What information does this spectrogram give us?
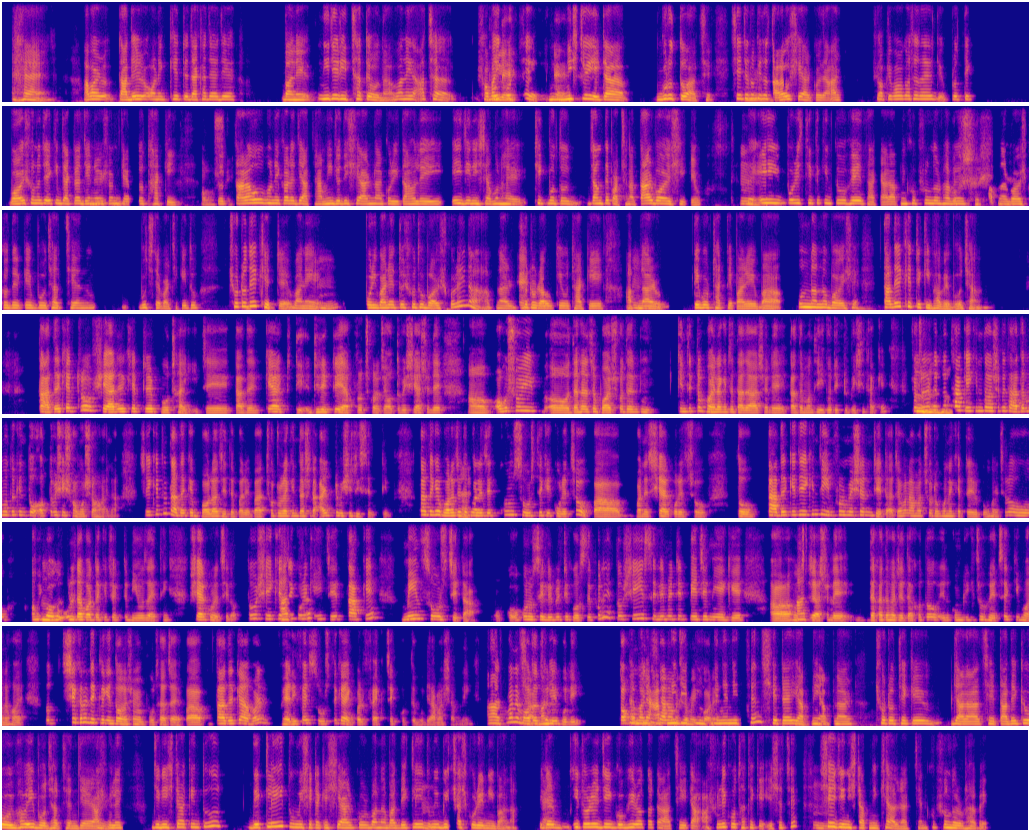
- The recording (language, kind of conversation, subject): Bengali, podcast, ফেক নিউজ চিনতে তুমি কী কৌশল ব্যবহার করো?
- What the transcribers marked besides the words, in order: other background noise; tapping; in English: "receptive"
